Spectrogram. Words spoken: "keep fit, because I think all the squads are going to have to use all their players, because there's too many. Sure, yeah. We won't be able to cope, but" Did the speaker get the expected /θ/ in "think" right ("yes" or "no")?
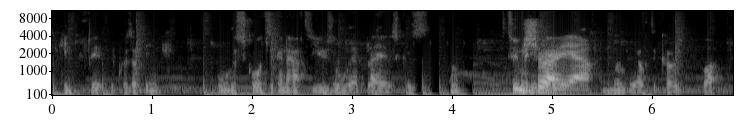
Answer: yes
